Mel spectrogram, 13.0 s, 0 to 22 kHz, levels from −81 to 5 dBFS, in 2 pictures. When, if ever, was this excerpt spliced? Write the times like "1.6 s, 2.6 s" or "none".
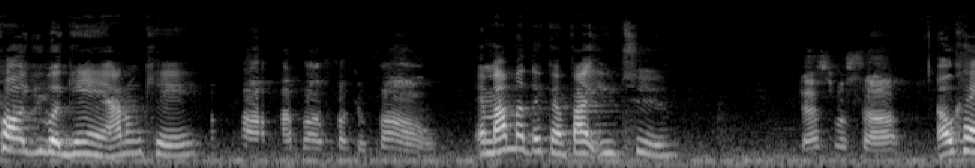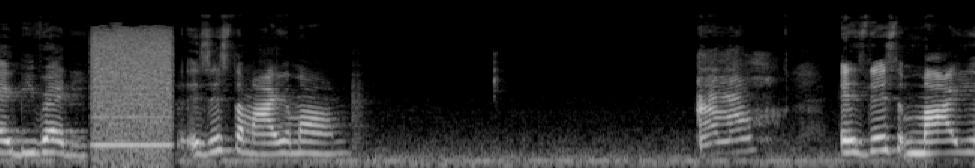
none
